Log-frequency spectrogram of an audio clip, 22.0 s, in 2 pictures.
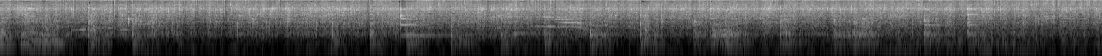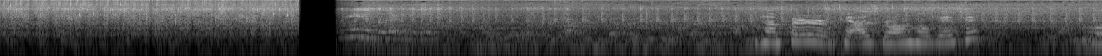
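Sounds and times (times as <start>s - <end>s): paste sizzling in hot oil: 0.0s - 14.0s, 18.5s - 22.0s
metal ladle scraping a pot: 2.4s - 10.1s.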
